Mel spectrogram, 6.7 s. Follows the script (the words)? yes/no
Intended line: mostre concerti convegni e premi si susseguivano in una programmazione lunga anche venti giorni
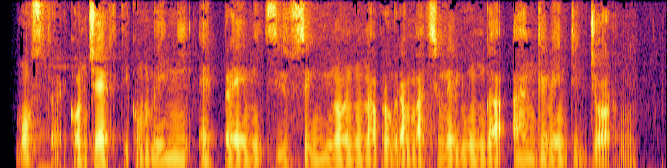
yes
